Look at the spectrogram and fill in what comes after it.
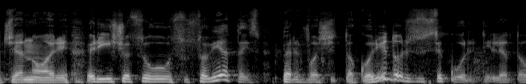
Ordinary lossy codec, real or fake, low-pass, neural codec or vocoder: AAC, 96 kbps; real; 14.4 kHz; none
